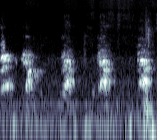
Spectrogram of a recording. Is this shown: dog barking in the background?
yes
